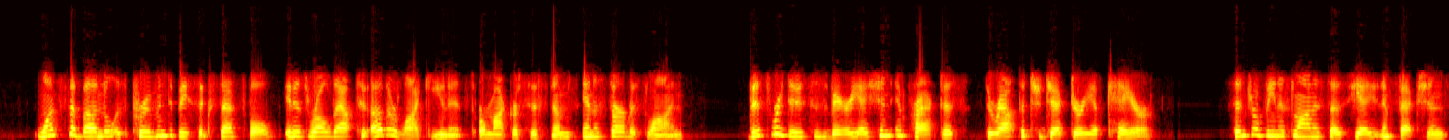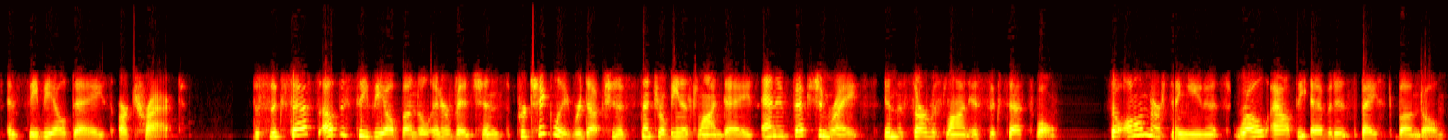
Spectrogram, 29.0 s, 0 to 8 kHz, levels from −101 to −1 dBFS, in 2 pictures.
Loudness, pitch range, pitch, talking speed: -26 LUFS, 215-290 Hz, 245 Hz, 155 wpm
